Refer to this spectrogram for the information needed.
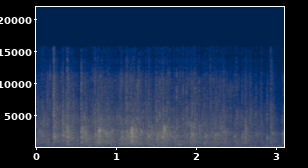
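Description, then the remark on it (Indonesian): An audience applauds steadily for God during a worship service, a dense wash of many hands clapping at once that holds at an even level for several seconds without any voices. “Boleh tepuk tangan buat Tuhan, saudara.”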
